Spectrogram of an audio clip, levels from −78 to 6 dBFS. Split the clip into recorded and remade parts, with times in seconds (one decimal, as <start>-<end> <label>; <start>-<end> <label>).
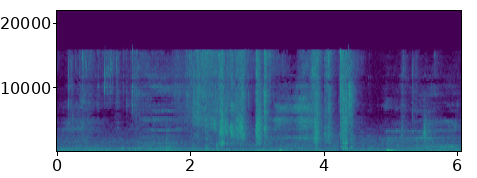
0.0-0.6 recorded; 0.6-1.7 remade; 1.7-6.1 recorded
